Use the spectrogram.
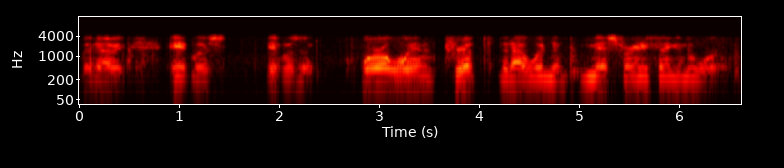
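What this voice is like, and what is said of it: Southern American accent. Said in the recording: “that Southern accent”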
